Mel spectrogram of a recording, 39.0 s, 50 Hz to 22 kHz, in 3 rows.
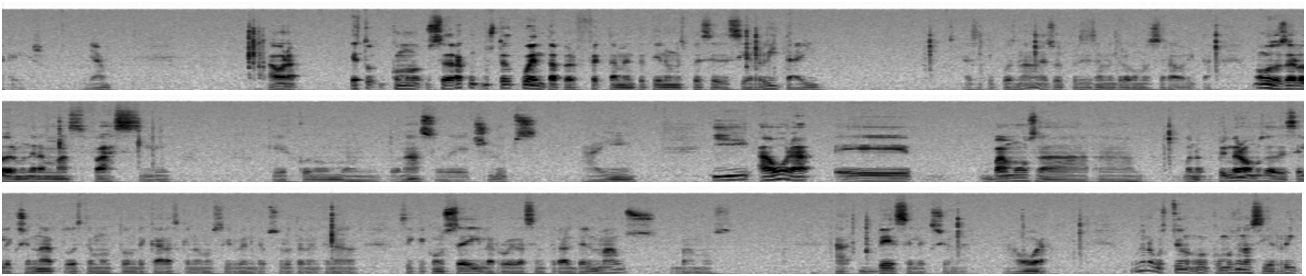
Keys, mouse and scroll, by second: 0.9 middle click, 1.7 scroll down 1, 2.4 alt+Tab, 3.7 click, 4.5-5.2 scroll up 4, 7.5 alt+Tab, 7.9-8.2 scroll down 2, 8.3 click, 10.2 shift+click, 11.2 shift+click, 12.7 shift+scroll up 2, 14.1 ctrl+r, 14.5-15.5 ctrl+scroll up 5, 15.6 scroll up 2, 16.2 scroll up 2, 17.3 click, 18.2 click, 19.4-19.8 scroll down 2, 22.3-22.7 scroll down 2, 23.7-25.0 middle drag, 27.7 click, 29.0 c, 30.2-33.7 middle drag, 34.3 Escape, 34.7 middle click, 34.9-36.1 drag, 36.2 shift+scroll up 3, 36.6 shift+click, 38.3 shift+right click.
